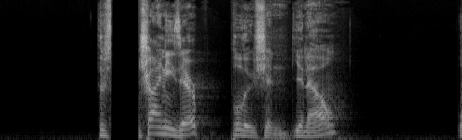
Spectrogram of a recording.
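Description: A young man speaks expressively into a close microphone.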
